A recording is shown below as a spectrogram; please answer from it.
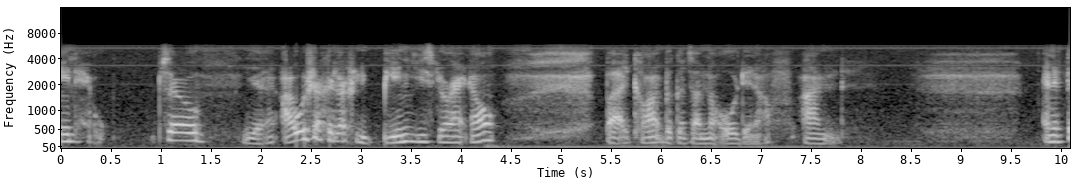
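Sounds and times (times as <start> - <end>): man sniffing: 4.5 - 5.4, 8.6 - 9.6.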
